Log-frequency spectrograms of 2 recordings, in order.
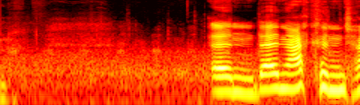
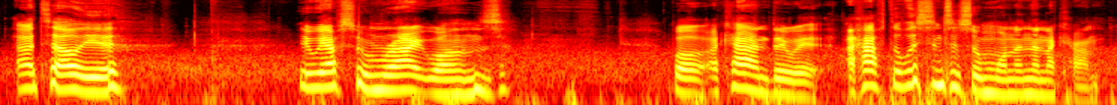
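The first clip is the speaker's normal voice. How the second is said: normal talking voice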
